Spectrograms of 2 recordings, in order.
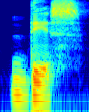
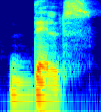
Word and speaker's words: dels: (of the - plural) And as with 'als', the L is not pronounced. You can say either or . But not .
